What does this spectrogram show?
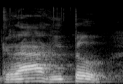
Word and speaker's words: Grahito: Nah, begini, Grahito. Sebetulnya ini bukan O bacanya, O. Grahito. Karena ini Jawa, nggak ada O.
